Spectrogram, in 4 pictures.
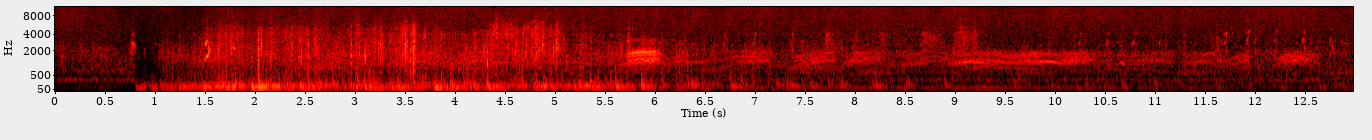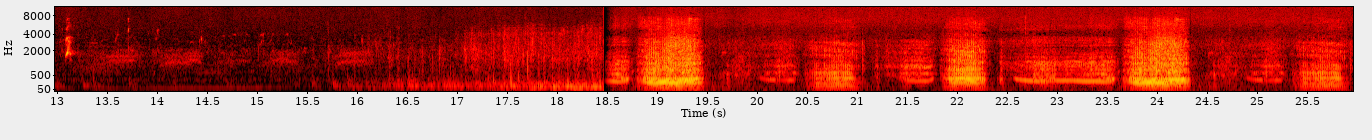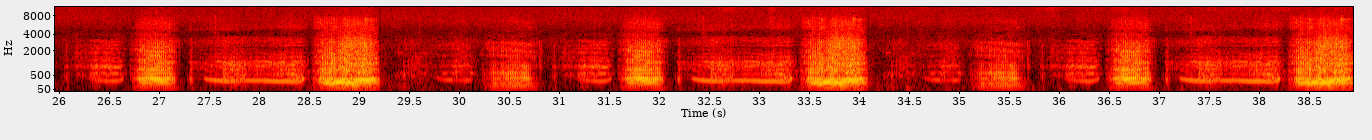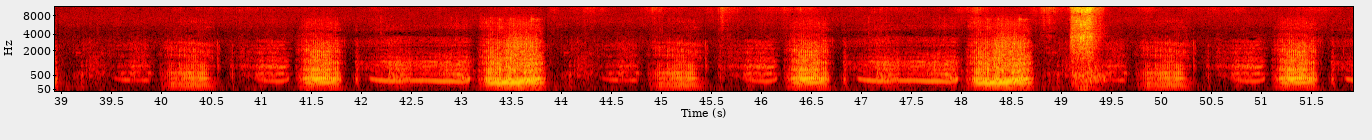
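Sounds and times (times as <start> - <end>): rhinoceros roaring calls: 18.4 - 51.9.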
